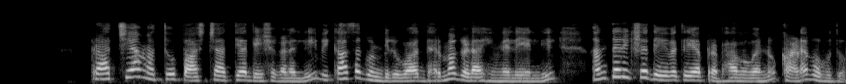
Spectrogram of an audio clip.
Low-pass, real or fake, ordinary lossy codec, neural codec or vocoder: 7.2 kHz; fake; none; codec, 16 kHz, 4 kbps, FreqCodec, smaller model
